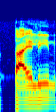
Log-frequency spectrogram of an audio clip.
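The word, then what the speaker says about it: ptyalin: इसके अलावा इसमें प्रेजेंट होता है सेलवरी अमाइलेज जिसको टाइलीन भी कहते हैं। पी साइलेंट होता है। पी टी वाई ए एल आई एन।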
